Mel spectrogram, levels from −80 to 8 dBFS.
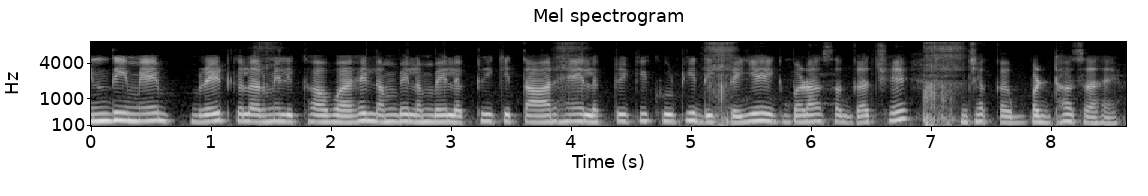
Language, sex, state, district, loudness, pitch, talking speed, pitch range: Hindi, female, Uttar Pradesh, Jyotiba Phule Nagar, -17 LUFS, 195 Hz, 180 wpm, 185-205 Hz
